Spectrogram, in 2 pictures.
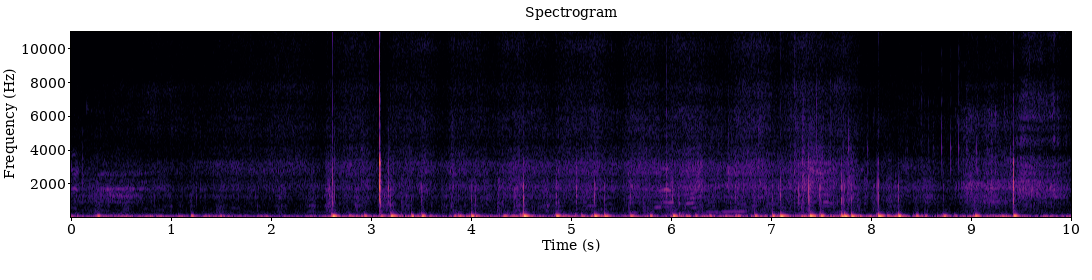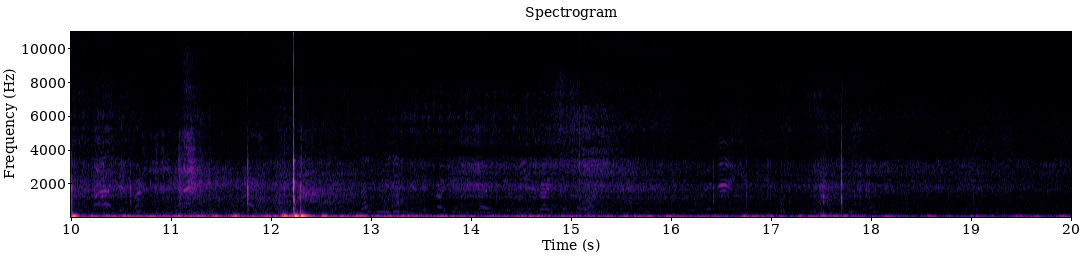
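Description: Skis scraping and chattering over packed snow on a downhill run, with a dense string of low thuds and knocks as the skis ride over bumps, the biggest a little past halfway. It grows quieter and steadier in the last third.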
